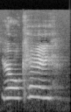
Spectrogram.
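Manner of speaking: high loud burst of relief; relieved joy. Acted. Annie hugging Finn, high excited relief. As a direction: gush with relief. Hugging her found friend.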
